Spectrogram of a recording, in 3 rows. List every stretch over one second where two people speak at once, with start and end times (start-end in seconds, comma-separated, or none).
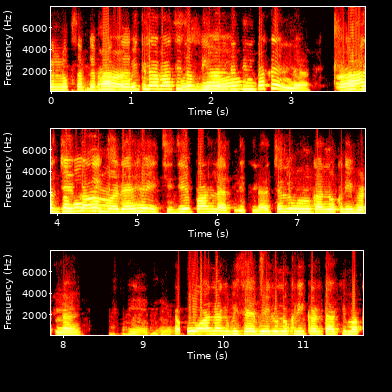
3.7-5.3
